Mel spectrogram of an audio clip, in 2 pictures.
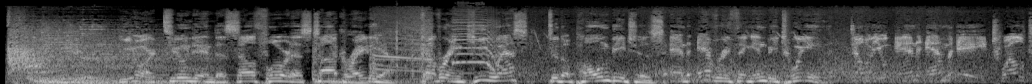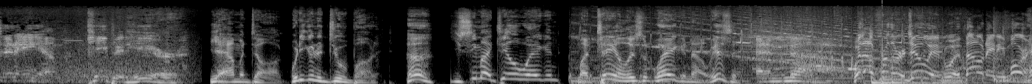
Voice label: english american promos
